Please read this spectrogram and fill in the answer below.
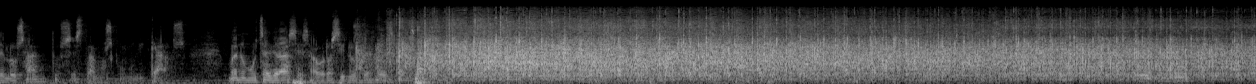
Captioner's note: long aplause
